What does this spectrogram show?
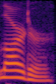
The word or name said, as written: larder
